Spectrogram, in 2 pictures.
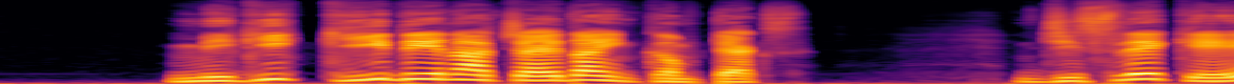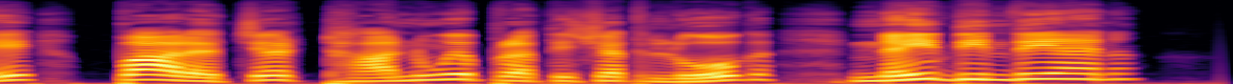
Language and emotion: Dogri, angry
